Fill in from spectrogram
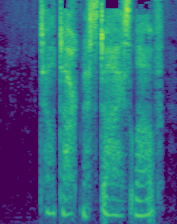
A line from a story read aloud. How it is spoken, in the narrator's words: she says, her voice faint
